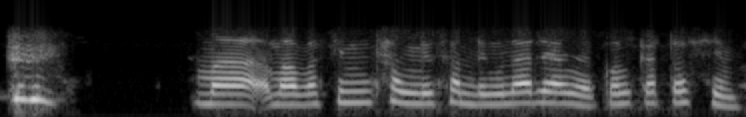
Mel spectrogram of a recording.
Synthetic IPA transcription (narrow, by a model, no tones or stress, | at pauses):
mamaβasimtʰaŋnɯsandɯŋɯnaɾɯaŋɯkɔlkatasim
